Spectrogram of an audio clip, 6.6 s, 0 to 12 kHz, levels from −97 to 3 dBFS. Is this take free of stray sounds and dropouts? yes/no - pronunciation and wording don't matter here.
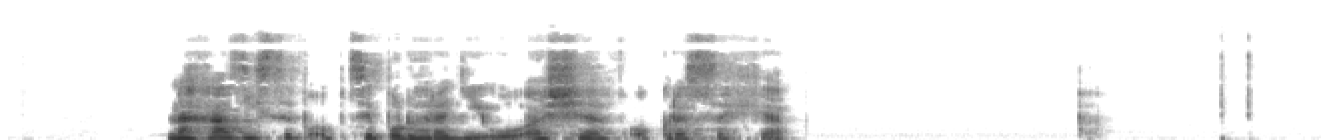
yes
